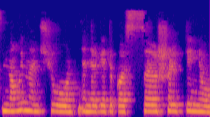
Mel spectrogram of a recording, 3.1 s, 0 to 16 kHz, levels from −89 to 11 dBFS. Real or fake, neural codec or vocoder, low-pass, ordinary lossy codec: real; none; 14.4 kHz; MP3, 48 kbps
